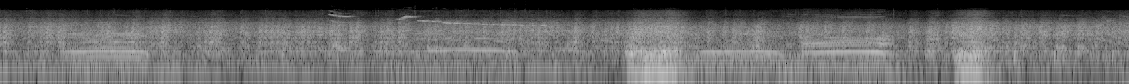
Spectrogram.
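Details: Tame cattle herded across a wooden bridge toward green fields, moving calmly together; several drawn-out, low harmonic moos from more than one animal, some overlapping, over steady rushing background noise, with a brief high descending whistle-like sound midway.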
